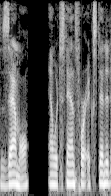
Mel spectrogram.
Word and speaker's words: XAML: It also uses XAML, which is pronounced XAML, and which stands for Extended Application Markup Language.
